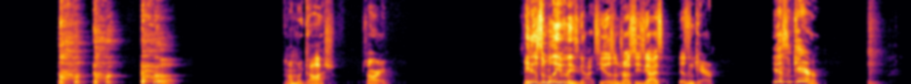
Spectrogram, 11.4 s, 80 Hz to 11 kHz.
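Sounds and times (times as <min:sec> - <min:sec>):
harsh raspy coughing: 0:00.8 - 0:02.4
speech: 0:03.6 - 0:04.9, 0:06.6 - 0:09.0, 0:09.7 - 0:10.3.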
